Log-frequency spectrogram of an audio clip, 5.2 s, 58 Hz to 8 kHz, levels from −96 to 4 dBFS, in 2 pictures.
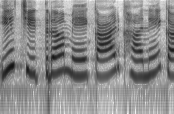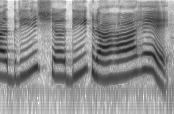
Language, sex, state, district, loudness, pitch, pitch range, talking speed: Hindi, female, Assam, Sonitpur, -14 LUFS, 320 Hz, 295-370 Hz, 105 wpm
